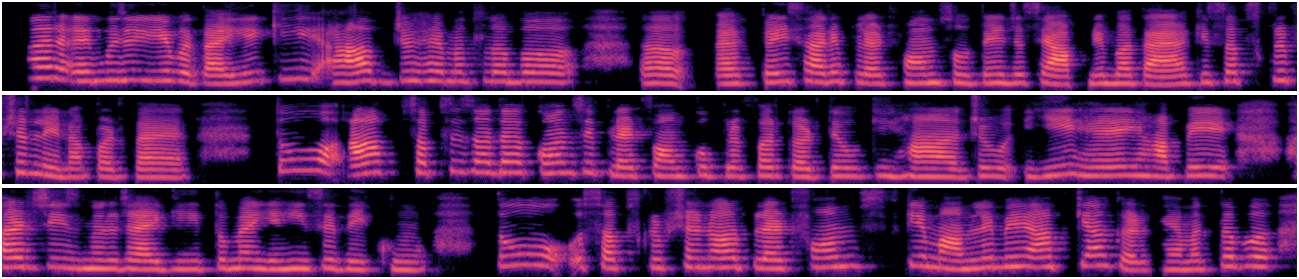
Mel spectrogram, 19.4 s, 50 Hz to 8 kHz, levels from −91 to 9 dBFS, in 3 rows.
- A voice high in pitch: Yes, very high, 260 Hz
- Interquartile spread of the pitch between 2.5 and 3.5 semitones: No, average, 4.0 semitones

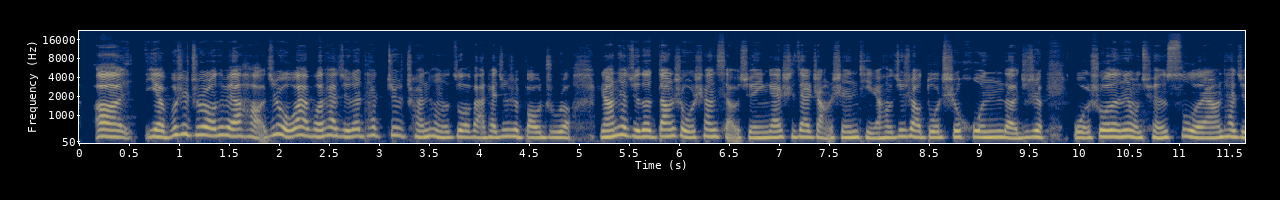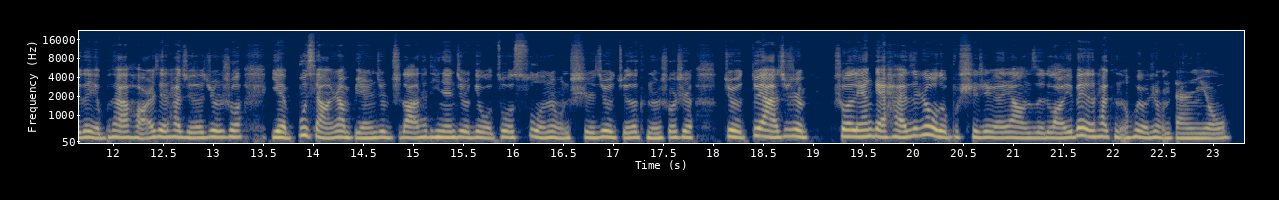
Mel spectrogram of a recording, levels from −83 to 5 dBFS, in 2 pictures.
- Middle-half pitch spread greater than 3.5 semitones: No, average, 2.9 semitones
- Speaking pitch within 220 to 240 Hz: No, high, 210 Hz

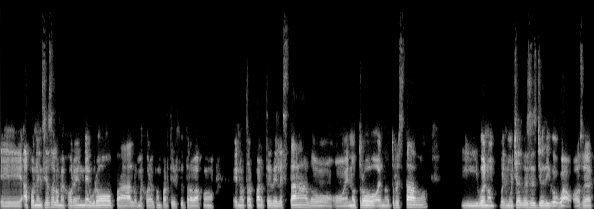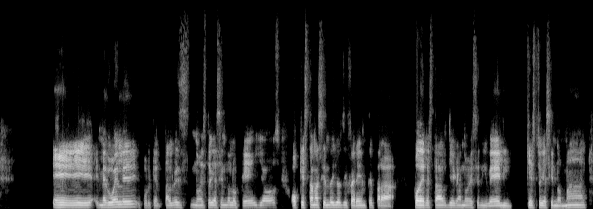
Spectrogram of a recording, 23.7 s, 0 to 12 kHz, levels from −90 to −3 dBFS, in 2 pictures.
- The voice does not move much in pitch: Yes, narrow, 2.1 semitones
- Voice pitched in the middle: No, low, 120 Hz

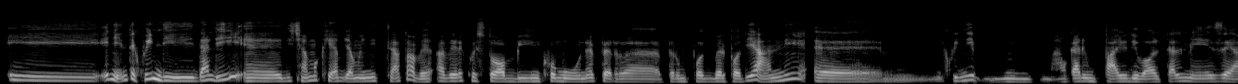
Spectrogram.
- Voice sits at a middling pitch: Yes, medium, 150 Hz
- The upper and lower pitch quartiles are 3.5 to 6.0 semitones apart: Yes, average, 4.3 semitones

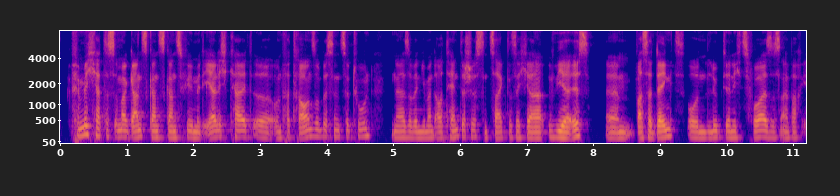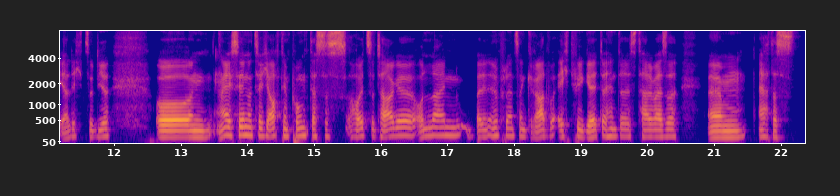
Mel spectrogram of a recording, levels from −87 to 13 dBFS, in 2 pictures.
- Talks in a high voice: No, low, 130 Hz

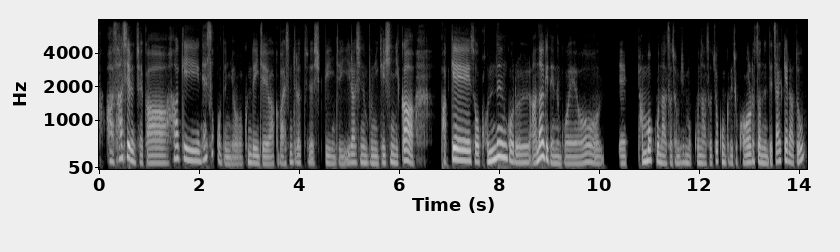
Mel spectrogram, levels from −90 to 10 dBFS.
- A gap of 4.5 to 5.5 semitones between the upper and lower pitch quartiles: Yes, average, 5.1 semitones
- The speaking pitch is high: No, medium, 160 Hz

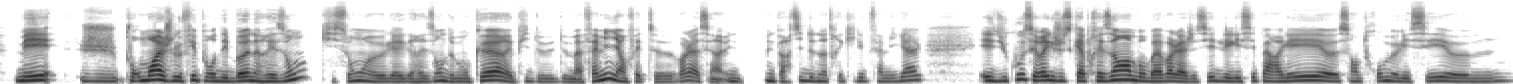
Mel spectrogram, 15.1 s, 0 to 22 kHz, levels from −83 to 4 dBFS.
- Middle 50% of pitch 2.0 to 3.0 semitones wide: No, average, 3.6 semitones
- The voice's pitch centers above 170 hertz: No, medium, 165 Hz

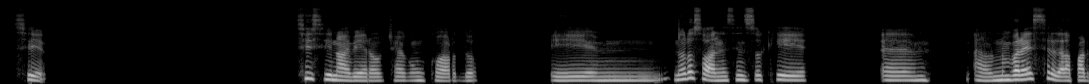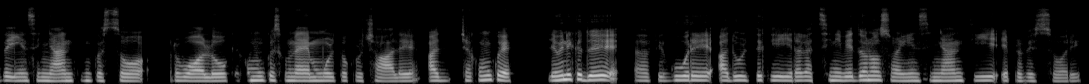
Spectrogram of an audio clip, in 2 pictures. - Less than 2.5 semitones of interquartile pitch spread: Yes, narrow, 2.1 semitones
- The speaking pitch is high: No, medium, 180 Hz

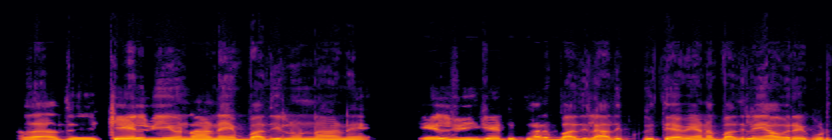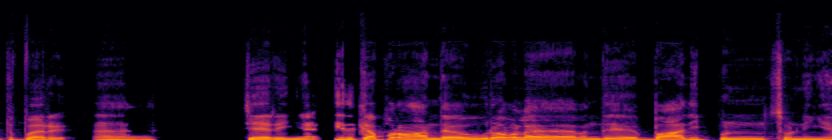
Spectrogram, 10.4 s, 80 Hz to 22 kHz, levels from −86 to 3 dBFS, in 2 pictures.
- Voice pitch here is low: No, medium, 185 Hz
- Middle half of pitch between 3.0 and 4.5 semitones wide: Yes, average, 4.1 semitones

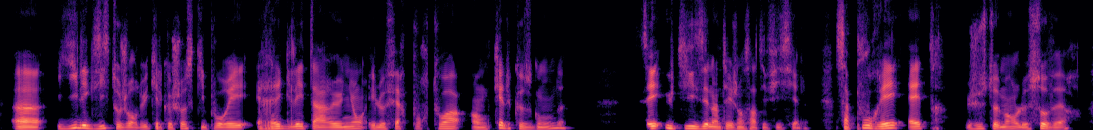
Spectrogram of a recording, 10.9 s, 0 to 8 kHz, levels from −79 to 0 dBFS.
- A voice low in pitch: Yes, low, 115 Hz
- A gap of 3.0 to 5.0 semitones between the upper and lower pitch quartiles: Yes, average, 3.7 semitones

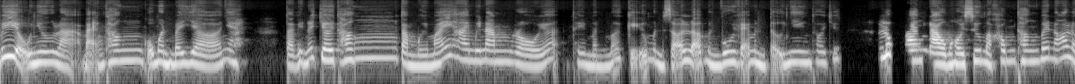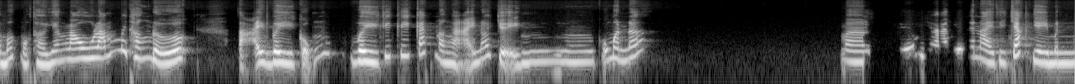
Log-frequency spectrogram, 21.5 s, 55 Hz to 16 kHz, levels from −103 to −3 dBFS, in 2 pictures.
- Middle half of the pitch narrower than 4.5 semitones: Yes, average, 4.1 semitones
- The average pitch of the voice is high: Yes, very high, 255 Hz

